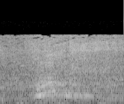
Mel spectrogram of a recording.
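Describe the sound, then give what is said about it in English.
A truck engine revs before a timed run on a track, its low rumble swelling once and easing back over a steady engine drone. “Port Washington's taking their revs. And they're off the line.”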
